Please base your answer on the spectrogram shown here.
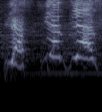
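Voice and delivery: high, elated yes; excited yes. Real, not acted. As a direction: celebrate the equalizer. Fan celebrating a score.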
